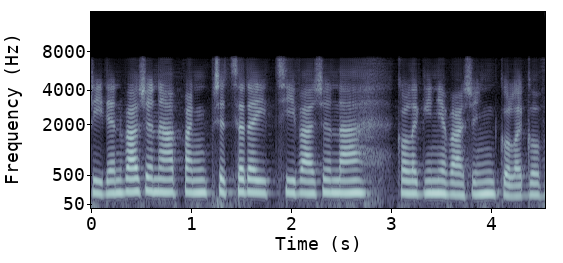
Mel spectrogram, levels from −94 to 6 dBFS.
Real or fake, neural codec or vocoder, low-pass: fake; codec, 16 kHz, about 1 kbps, DyCAST, with the encoder's durations; 7.2 kHz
